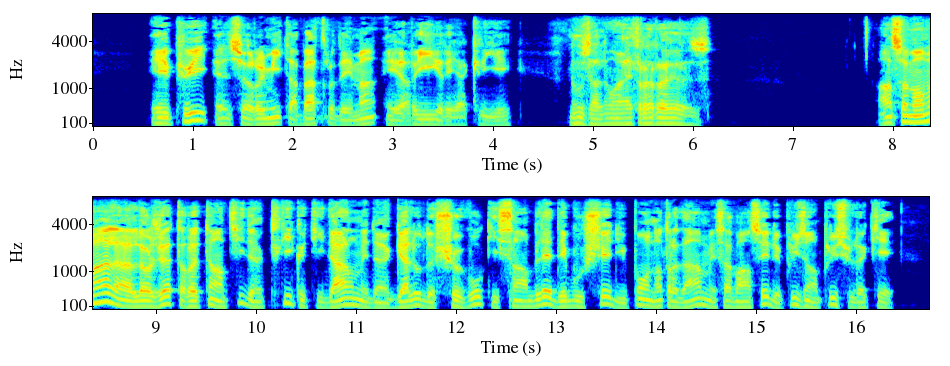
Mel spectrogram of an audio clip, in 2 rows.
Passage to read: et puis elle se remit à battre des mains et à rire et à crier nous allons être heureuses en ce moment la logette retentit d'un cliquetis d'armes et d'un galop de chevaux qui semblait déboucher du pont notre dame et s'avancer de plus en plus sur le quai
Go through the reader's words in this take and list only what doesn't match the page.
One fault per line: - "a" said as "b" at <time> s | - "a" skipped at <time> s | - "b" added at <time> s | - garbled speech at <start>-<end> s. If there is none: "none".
none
